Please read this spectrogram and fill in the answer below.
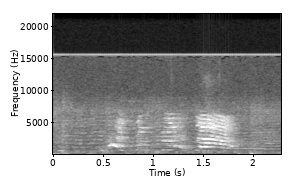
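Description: High-pitched children's voices calling out, two short cries, the second sliding down in pitch at its end.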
